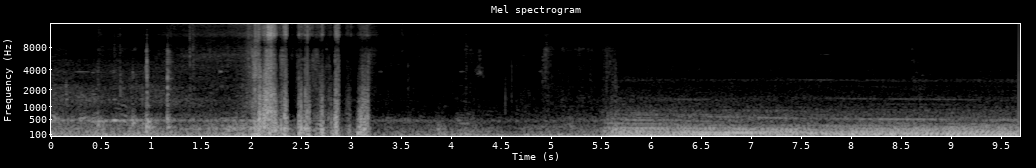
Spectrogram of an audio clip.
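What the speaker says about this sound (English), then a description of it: "The bus is here." A city bus on route 360 pulls in on a Tbilisi street, its engine rumble rising and holding low and steady near at hand, with some clattering street noise and voices early on.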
